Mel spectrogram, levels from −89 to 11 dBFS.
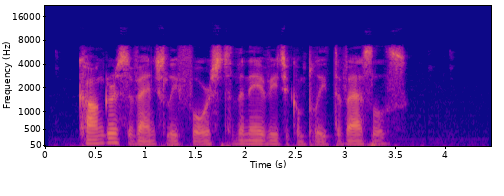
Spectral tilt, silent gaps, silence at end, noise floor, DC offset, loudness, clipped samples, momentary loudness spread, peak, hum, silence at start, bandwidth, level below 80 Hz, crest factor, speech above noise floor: -2 dB/octave; none; 0.85 s; -67 dBFS; under 0.1%; -26 LUFS; under 0.1%; 10 LU; -6 dBFS; none; 0.35 s; 12 kHz; -52 dBFS; 22 dB; 39 dB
